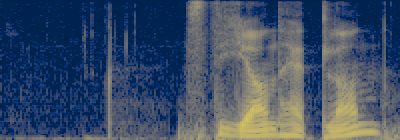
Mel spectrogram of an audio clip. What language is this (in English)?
Norwegian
